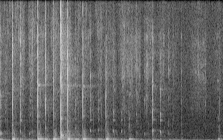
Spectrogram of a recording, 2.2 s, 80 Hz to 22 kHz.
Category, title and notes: Sound effects > Objects / House appliances
knife and metal beam vibrations clicks dings and sfx-110
Klang, metallic, Vibrate, Wobble, FX, ding, Metal, Vibration, Trippy, Beam, Clang, ting, SFX, Perc, Foley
